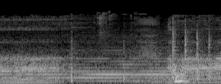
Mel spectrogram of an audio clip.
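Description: Harmonium playing sustained chords in an instrumental passage of Sikh kirtan. Near the end, a few tabla strokes come in, with a low bass-drum thud among them.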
